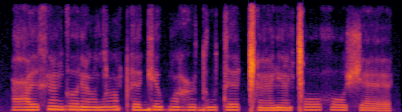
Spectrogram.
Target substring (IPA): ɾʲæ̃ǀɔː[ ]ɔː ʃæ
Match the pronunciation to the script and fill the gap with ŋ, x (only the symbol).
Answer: x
